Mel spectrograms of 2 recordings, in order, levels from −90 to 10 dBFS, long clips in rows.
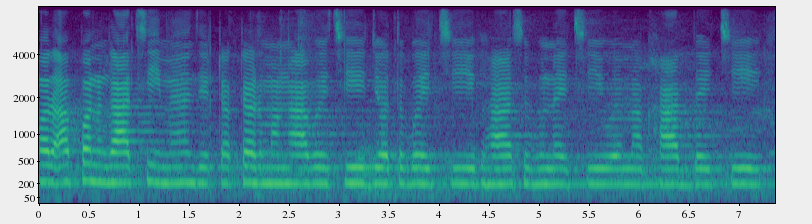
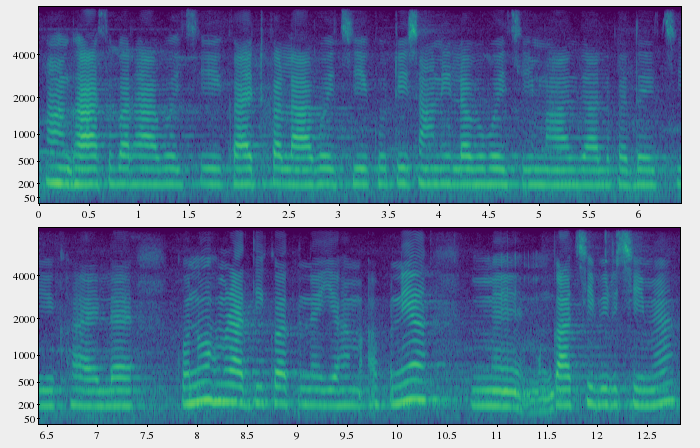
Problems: background sounds at intervals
